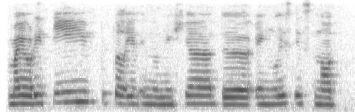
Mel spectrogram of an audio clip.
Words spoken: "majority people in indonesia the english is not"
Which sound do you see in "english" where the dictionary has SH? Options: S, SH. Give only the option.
S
